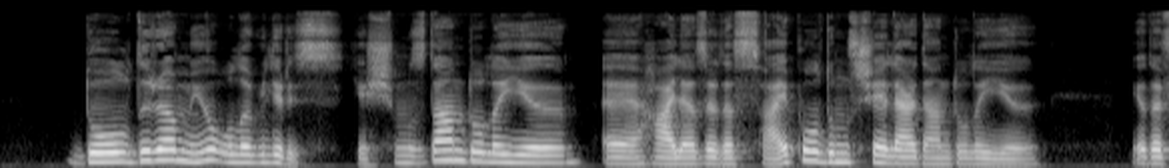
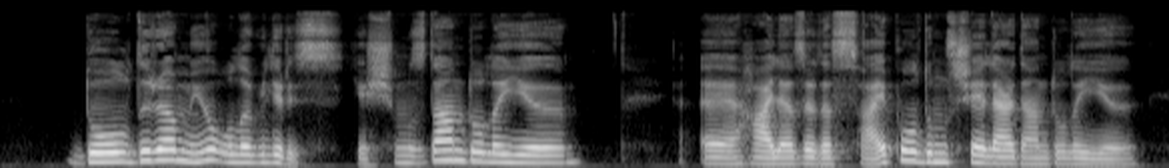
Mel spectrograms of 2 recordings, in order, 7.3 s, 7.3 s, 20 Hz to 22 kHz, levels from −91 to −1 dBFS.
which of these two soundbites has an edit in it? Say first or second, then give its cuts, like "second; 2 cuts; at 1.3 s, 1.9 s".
first; 1 cut; at 3.7 s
